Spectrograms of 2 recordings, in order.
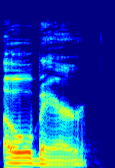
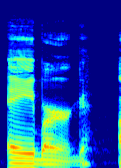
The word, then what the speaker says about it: Åberg: that is not how you pronounce his last name. It is not Åberg. It is Åberg.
